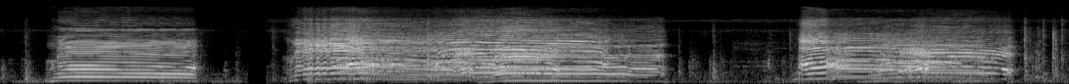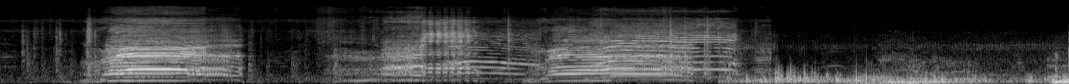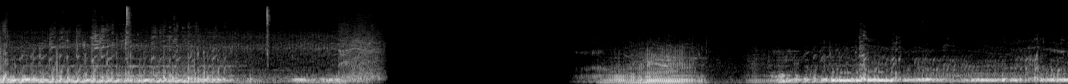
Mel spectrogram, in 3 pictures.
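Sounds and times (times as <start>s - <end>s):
livestock bleating: 0.5s - 2.0s, 2.9s - 6.7s, 8.0s - 10.2s, 11.7s - 13.1s, 14.1s - 18.1s.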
